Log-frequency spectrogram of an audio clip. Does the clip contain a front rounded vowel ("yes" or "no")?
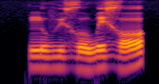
yes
